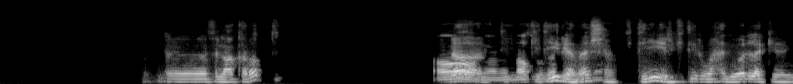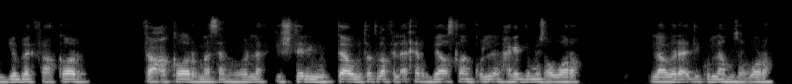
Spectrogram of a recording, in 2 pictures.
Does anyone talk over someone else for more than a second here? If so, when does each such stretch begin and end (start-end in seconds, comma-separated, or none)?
4.5-6.0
